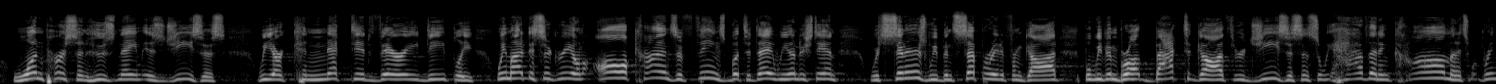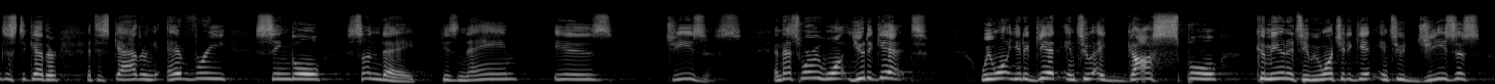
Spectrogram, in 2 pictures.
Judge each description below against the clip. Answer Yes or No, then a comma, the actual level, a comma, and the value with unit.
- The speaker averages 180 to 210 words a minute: No, average, 170 wpm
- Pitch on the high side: Yes, high, 235 Hz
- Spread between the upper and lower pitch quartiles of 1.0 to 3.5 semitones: Yes, average, 2.8 semitones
